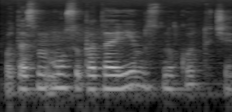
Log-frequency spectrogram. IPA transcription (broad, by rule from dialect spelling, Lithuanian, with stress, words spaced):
oː ˈtɐs ˈmuːsʊ pɐtɐˈrʲiːms nʊ ˈkoː tʊ ˈt͡ʃʲɛ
